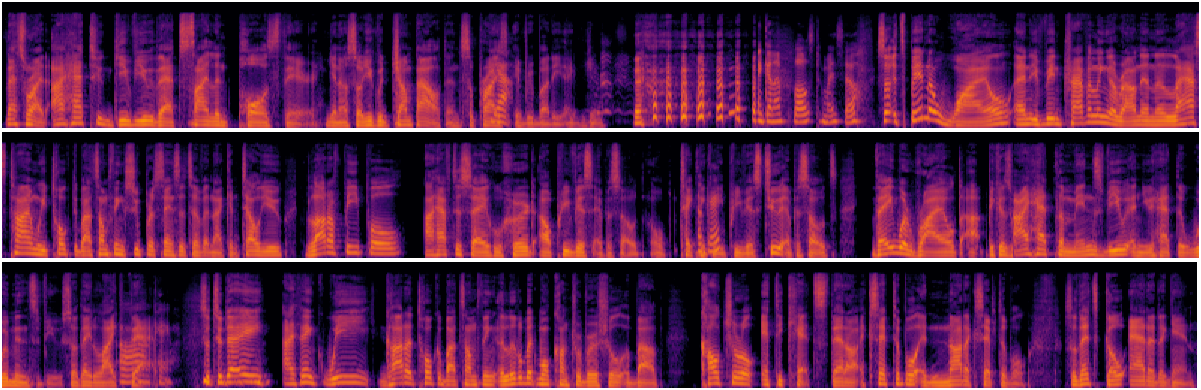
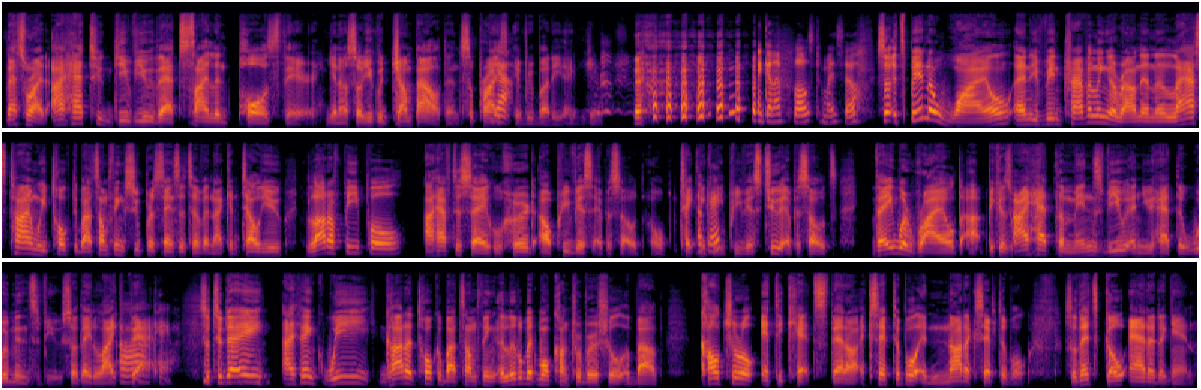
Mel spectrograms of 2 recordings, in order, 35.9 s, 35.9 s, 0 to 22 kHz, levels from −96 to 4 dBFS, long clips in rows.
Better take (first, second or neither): first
